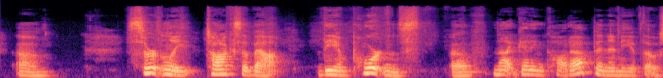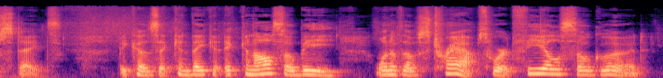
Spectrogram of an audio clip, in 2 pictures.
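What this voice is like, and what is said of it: Strained, failing hoarse voice. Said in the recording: “I'm losing my voice”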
